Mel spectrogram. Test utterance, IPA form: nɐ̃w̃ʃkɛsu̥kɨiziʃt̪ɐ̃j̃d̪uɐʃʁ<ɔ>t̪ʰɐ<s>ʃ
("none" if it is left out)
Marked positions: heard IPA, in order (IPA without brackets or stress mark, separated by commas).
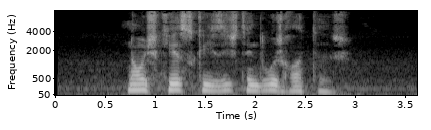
ɔ, none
